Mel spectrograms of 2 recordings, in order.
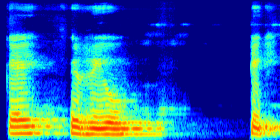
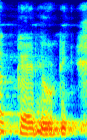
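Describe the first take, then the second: First: karyotic split up with long gaps; karyotic drawn out at writing speed; slow dictation. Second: Said in the usual way. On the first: Shown as a demonstration. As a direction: dictate karyotic very slowly, syllable by syllable. Teacher dictating term for notes.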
